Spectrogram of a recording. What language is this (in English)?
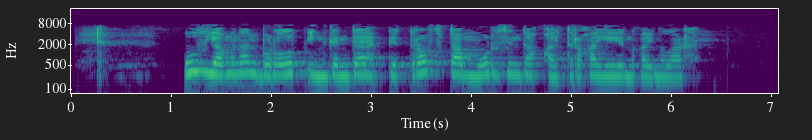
Bashkir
